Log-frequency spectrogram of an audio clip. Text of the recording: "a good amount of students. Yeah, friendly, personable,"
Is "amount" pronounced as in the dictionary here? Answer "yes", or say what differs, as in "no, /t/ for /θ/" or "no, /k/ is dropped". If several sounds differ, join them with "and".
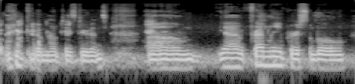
no, /n/ is dropped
